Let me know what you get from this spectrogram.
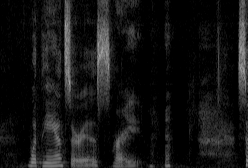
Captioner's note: giggles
